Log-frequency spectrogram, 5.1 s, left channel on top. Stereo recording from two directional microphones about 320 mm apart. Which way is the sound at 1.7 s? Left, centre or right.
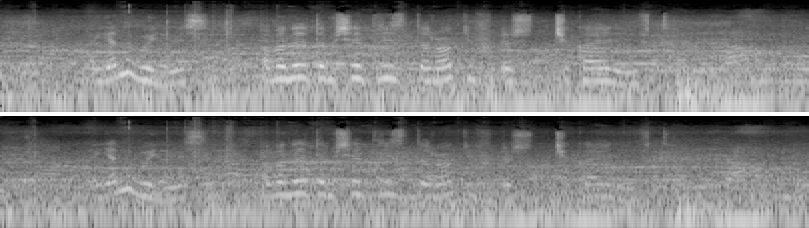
Centre.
